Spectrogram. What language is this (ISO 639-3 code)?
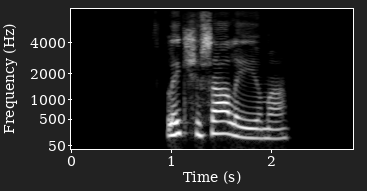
lav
